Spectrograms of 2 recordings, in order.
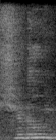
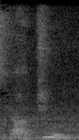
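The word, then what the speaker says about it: schedule: देखो यहाँ पे बताने वाली चीज है कि इसको लोग शेड्यूल पढ़ते हैं, बट शेड्यूल is wrong pronunciation, it should be pronounce स्केड्यूल, इसको स्केड्यूल कहते हैं, स्केड्यूल ऑफ ट्रैवल।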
